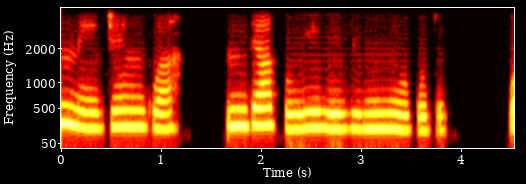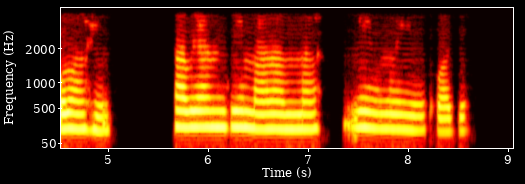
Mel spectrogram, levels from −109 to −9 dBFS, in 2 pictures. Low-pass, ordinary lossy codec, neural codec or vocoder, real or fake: 3.6 kHz; Opus, 64 kbps; codec, 16 kHz, 16 kbps, FunCodec, trained on LibriTTS, 50 frames a second; fake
